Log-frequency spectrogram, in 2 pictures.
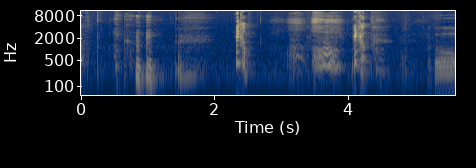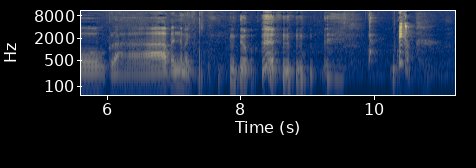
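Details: Adult man (dad) with hiccups: repeated sharp, brief hiccup sounds mixed with a baby's giggling and babble.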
